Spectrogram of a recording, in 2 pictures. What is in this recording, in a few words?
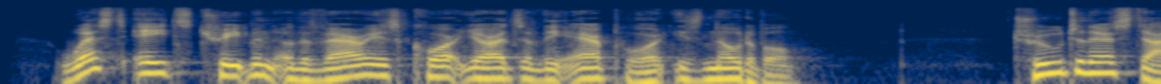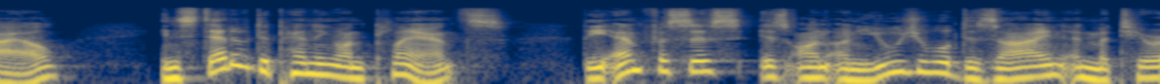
documentary, english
